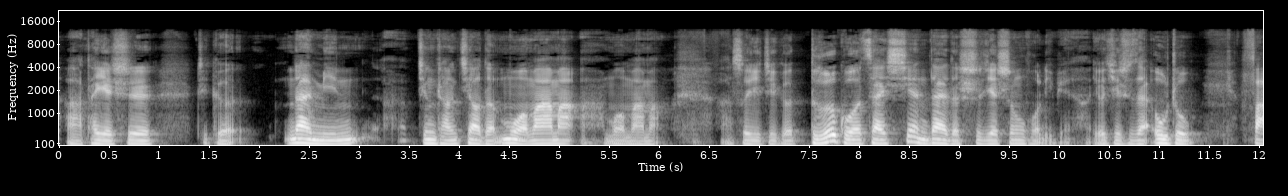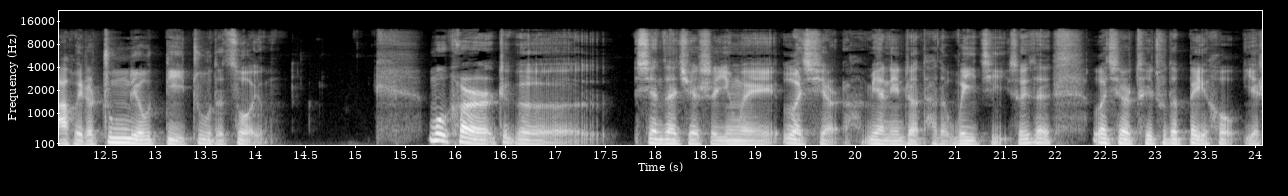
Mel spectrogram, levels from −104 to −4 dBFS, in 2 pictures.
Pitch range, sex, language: 95-115 Hz, male, Chinese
